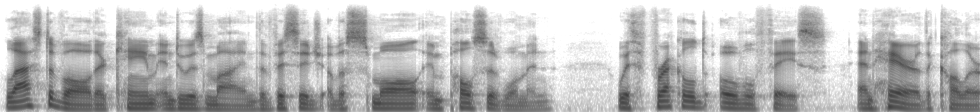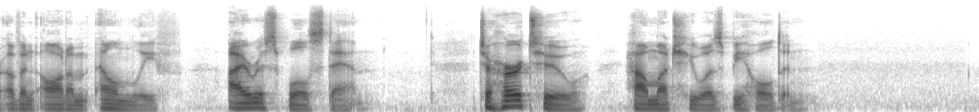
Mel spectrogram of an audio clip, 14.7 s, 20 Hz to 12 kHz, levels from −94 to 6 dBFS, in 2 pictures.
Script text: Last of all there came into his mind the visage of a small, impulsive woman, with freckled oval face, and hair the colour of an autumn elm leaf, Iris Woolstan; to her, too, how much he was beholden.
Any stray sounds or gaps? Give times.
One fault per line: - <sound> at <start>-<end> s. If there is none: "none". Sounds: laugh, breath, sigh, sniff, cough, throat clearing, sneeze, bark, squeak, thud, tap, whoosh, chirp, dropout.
none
